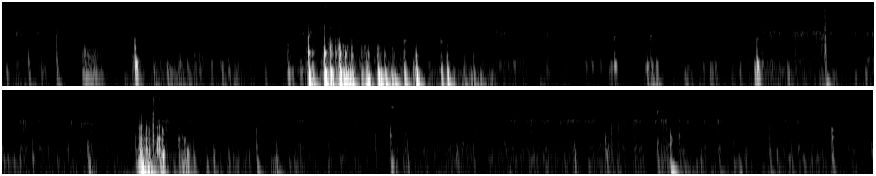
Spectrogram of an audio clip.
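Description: Soft gurgling and rumbling bowel sounds in irregular bursts; ordinary stomach growling.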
